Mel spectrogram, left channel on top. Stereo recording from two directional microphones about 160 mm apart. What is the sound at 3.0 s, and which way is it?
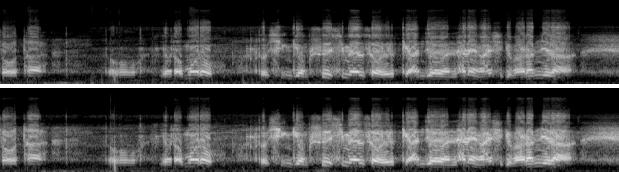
Speech, 20° right (ahead or behind).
